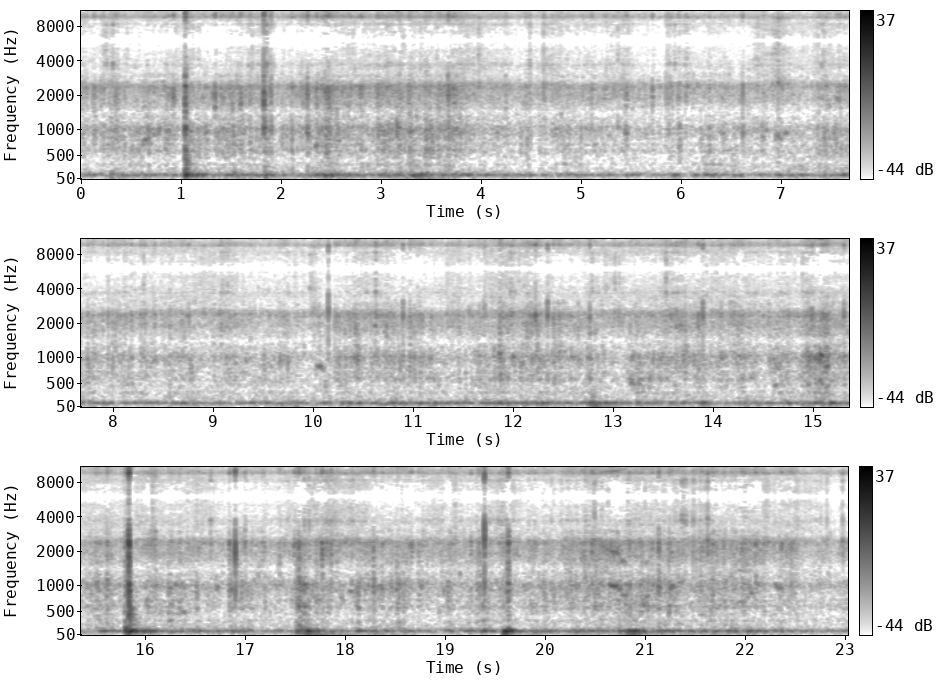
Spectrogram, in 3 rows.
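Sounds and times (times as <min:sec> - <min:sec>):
water splashing around a kayak: 0:00.0 - 0:23.0.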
